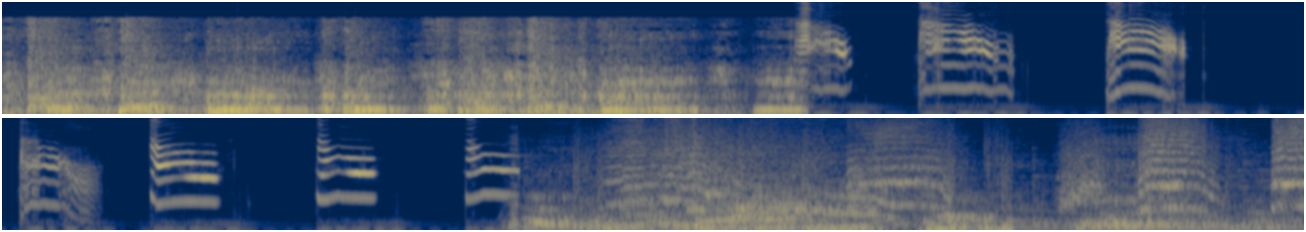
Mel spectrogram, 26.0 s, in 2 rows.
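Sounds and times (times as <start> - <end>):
kitten meowing: 8.0 - 8.6, 9.2 - 10.2, 11.0 - 12.0, 13.2 - 15.4, 16.2 - 16.9, 17.6 - 18.2.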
